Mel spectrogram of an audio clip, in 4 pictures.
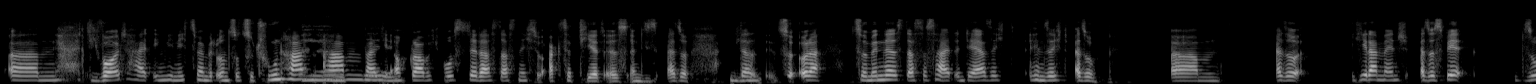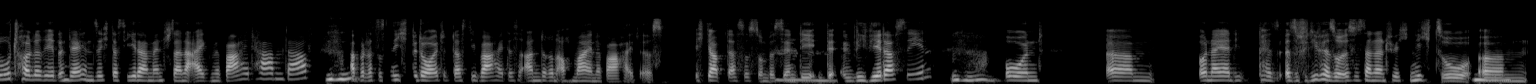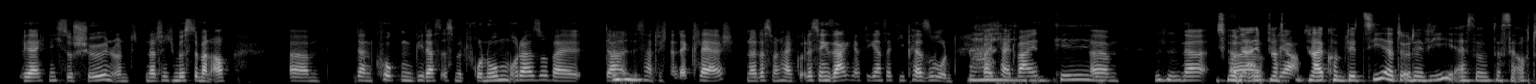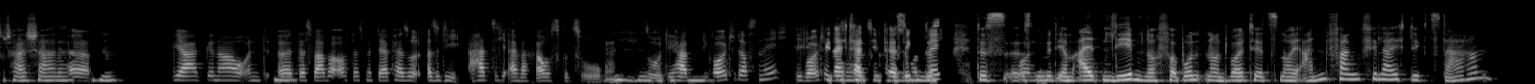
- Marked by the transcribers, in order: in English: "Clash"
- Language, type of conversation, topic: German, advice, Wie kann ich damit umgehen, dass ich mich in meiner Freundesgruppe ausgeschlossen fühle?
